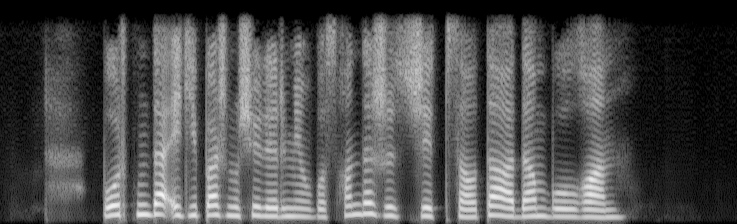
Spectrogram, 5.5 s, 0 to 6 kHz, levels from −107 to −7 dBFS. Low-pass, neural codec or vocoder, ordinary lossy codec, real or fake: 5.4 kHz; codec, 24 kHz, 0.9 kbps, WavTokenizer, large speech release; none; fake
